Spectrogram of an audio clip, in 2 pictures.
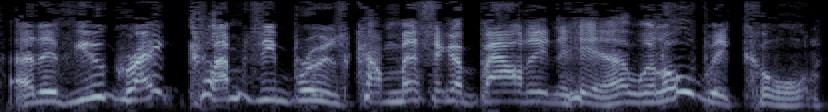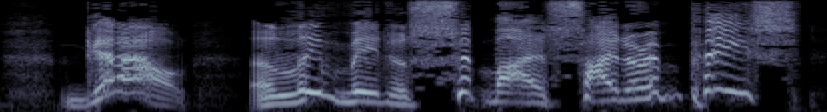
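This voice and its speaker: Shrieking, bad-tempered drunken rat. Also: male voice, big pitch swings, measured pace, sharp tone, breathy edge, no echo, clean studio sound, exaggerated voice. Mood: angry, defiant. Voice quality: shrieking, shrill. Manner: snapping, indignant. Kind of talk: animated children's storybook character reading.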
